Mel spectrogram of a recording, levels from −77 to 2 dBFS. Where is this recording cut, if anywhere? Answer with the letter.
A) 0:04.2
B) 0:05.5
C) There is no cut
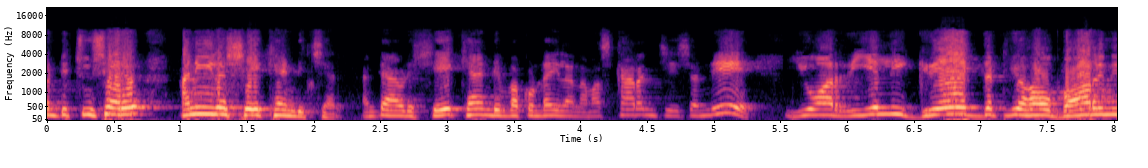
B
